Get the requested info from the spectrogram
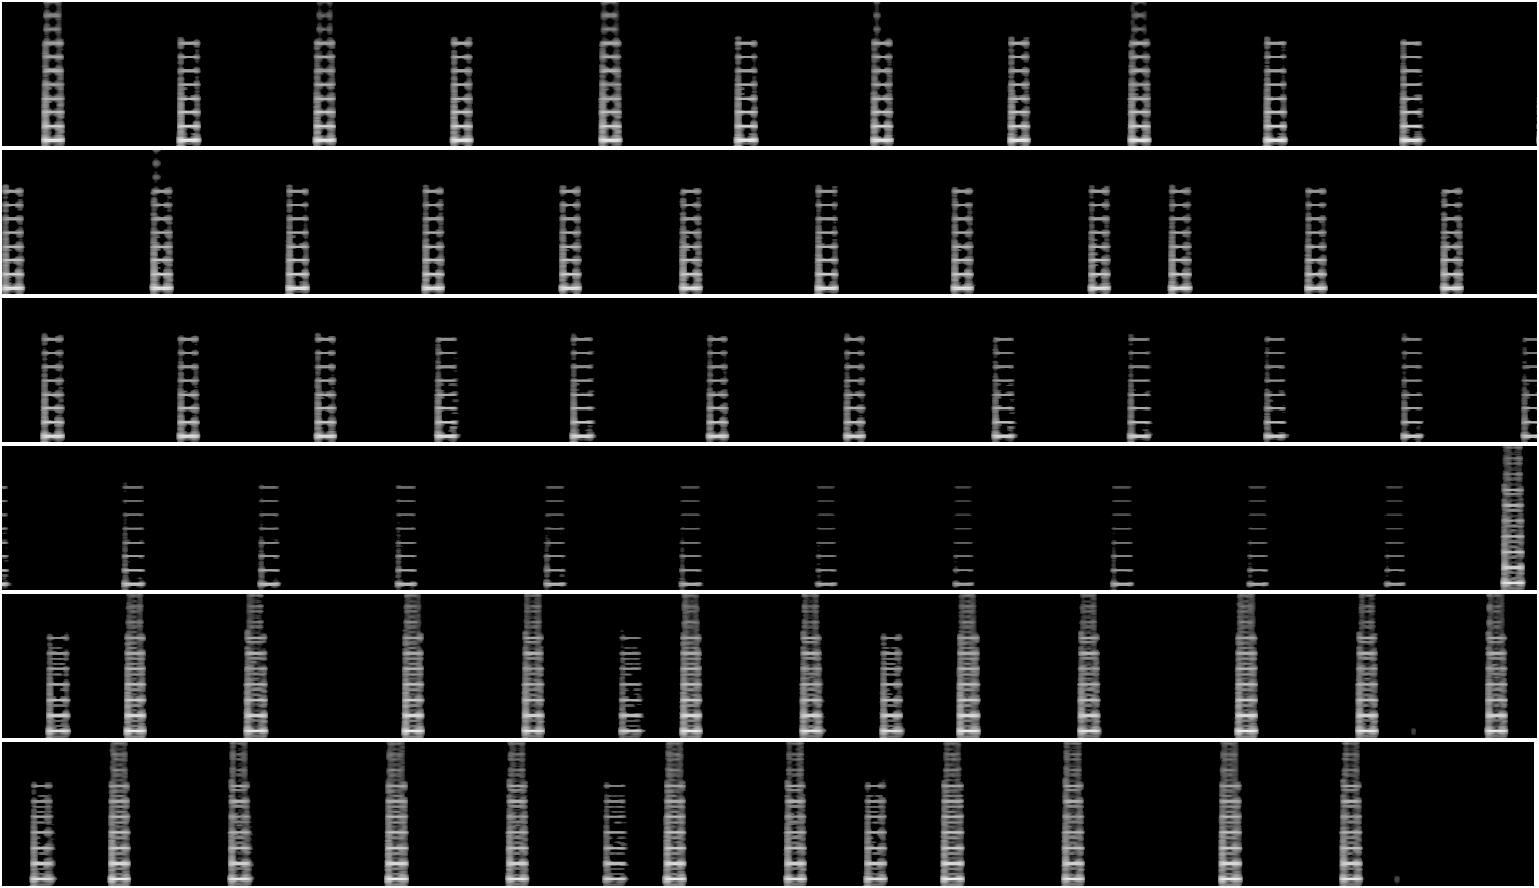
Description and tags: flat lining beeps
Hello I am an all around artist currently going to school for my Master's in Art Education. This is the first sound that I have created to represent the sounds of the heart monitor I was on due to seizures. Hope you like it.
